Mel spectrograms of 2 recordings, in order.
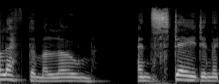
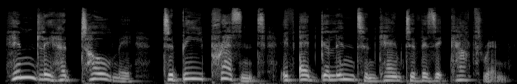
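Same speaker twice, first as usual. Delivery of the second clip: usual speaking voice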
